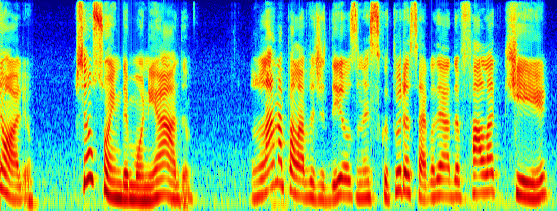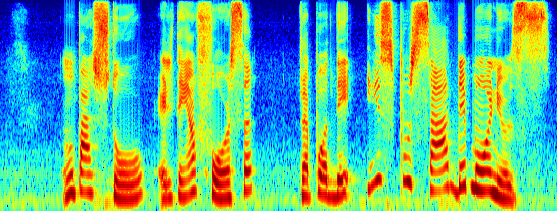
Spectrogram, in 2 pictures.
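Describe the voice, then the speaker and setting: A woman in her forties, a medium from Brazil, telling her life story in a casual interview and acting out the voices she quotes. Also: medium pitch. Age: 40s. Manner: animated storyteller who acts out quoted voices.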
